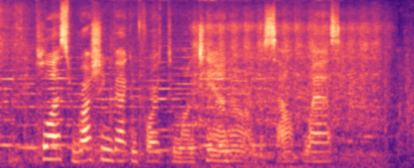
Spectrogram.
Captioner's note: train chugging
